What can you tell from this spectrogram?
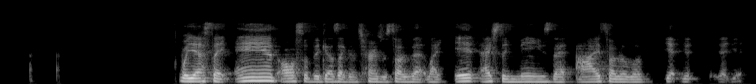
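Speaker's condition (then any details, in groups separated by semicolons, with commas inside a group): Stuttering; stutter since childhood, severe in youth, older brother also stuttered, past stuttering therapy; no longer in therapy, open about stuttering; stuttered a lot in job interviews, missed job opportunities; repeated sounds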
